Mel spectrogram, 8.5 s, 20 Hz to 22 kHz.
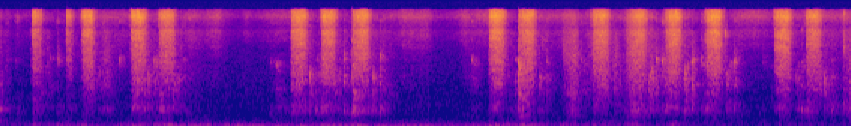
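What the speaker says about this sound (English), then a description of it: "I am going to spray a little bit of the Thirsty Curl" Thirsty Curl hair product is spritzed onto short to medium-length tight 4c curls, giving a string of short, close, soft hissing bursts in an uneven rhythm, with quiet rubbing and handling sounds between them.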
